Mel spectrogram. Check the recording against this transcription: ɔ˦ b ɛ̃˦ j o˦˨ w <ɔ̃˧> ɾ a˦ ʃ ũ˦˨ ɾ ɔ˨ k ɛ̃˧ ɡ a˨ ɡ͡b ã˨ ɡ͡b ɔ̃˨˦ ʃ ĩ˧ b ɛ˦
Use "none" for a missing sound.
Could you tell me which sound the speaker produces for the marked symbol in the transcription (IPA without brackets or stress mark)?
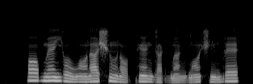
ɔ̃˧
